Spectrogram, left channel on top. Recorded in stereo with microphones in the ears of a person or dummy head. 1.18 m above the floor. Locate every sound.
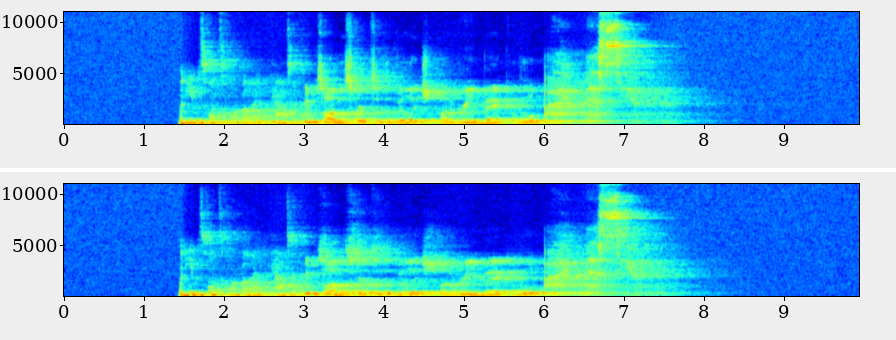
1.4 s a woman speaking: 25° right (ahead or behind), 3.5 m
3.0 s a man speaking: 75° left (ahead or behind), 1.7 m
6.0 s whispering: 10° left (ahead or behind), 1.5 m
